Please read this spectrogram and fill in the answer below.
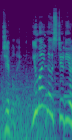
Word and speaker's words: Ghibli: last H who knows it's an Italian word for an African win used by a Japanese studio and I'm American we're all doomed I'm going to pronounce it jibli you might know Studio jibli from their critically acclaimed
